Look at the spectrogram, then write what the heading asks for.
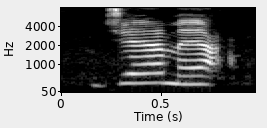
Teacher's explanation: आइन का मखरज हमने टच करना है मीम से, उस पर झटका ना आए और उसकी हरका लंबी ना हो।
